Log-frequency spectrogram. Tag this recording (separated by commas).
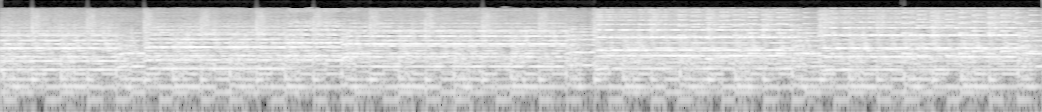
Theme music, Video game music, Music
